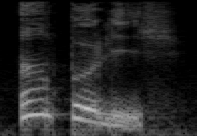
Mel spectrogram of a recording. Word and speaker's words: impoli: Impoli. Okay, remember EM and then a consonant after, so nasal, impoli.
